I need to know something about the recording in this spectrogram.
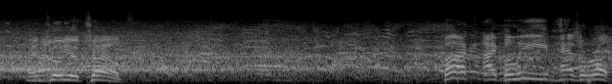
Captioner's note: crowd chatter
